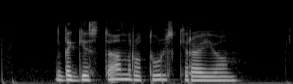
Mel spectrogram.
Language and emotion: Russian, neutral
